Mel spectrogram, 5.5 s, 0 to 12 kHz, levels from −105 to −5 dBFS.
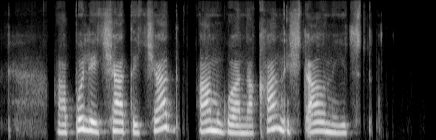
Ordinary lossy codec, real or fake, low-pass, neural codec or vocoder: Opus, 16 kbps; real; 10.8 kHz; none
